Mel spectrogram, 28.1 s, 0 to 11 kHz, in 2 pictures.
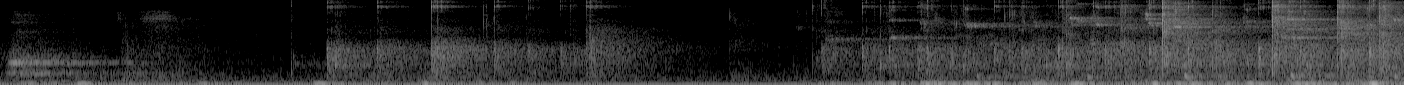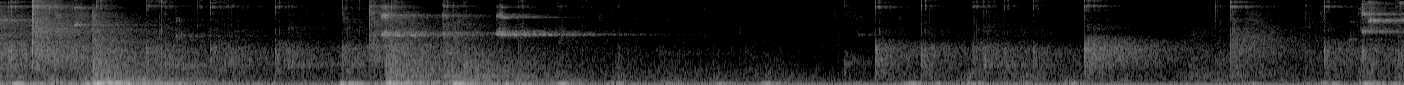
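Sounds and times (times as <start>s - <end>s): ping pong ball clicking off bats: 2.9s - 6.4s, 8.1s - 18.0s, 22.4s - 25.6s, 26.2s - 28.0s
ball bouncing on table: 3.2s - 6.2s, 8.1s - 18.8s, 22.5s - 25.4s.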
